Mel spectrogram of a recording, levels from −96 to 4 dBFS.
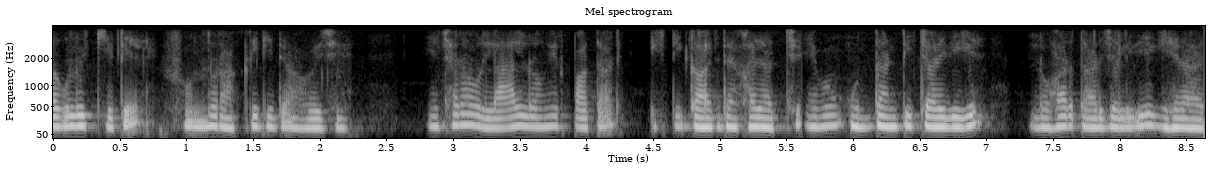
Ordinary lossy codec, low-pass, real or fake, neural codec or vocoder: none; 3.6 kHz; real; none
